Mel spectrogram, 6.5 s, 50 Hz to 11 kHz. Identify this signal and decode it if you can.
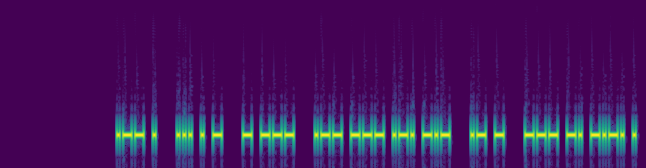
Morse code, heard as a keyed tone, about 40 wpm, 700 Hz. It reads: WE SET TO WORK AT ONCE
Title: Sentences from Top 1000 Words - Review Part 1 - 40wpm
